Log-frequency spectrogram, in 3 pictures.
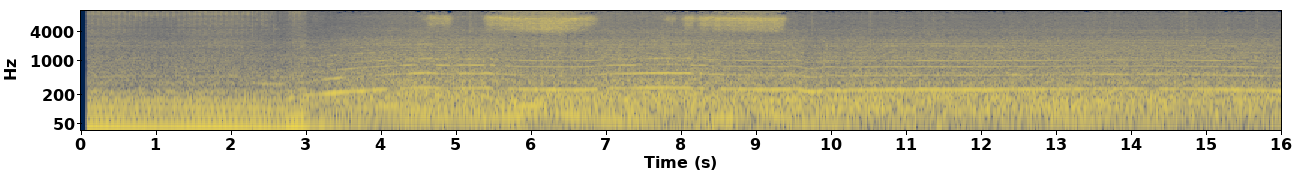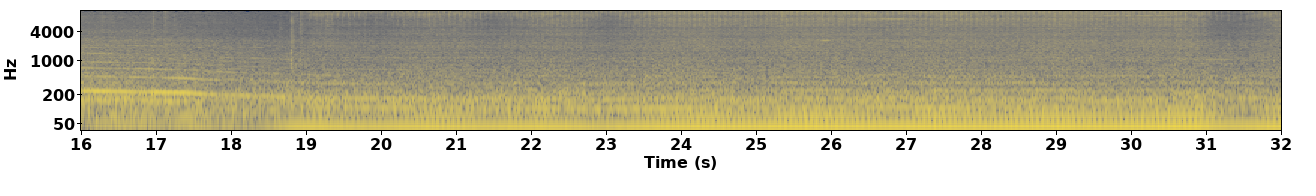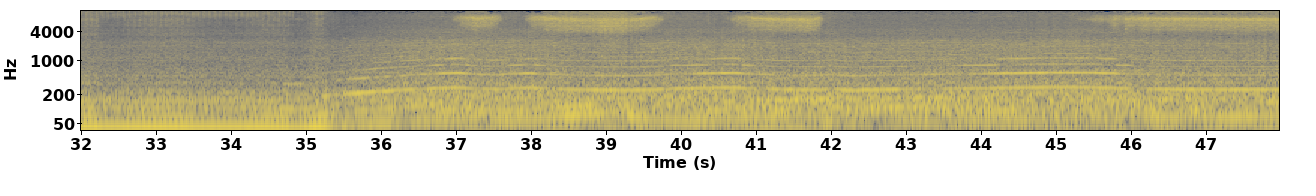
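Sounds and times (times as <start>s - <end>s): bus engine running: 0.0s - 47.9s
screechy cooling fan whine: 4.3s - 9.5s, 36.6s - 42.5s, 44.6s - 47.9s.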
